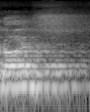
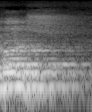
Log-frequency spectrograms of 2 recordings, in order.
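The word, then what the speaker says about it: Rawls: definición de John Rolls Rolls ahora que tenga posibilidad de escribirle en sus celulares John Rose se escribe r a w l s John Rolls la definición del pan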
